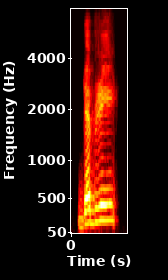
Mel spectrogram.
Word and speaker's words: debris: D E B R I S is pronounced as debris.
